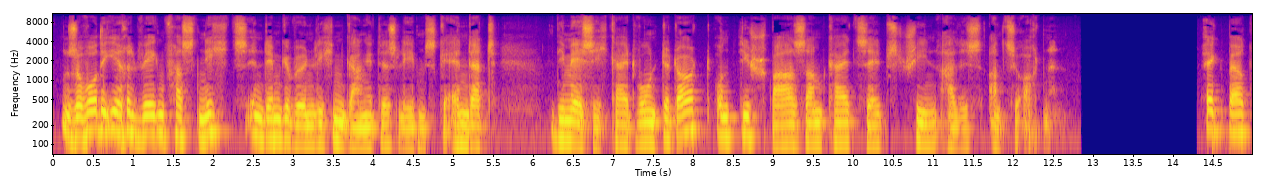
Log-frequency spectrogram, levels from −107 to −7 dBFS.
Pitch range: 100-125 Hz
